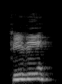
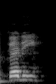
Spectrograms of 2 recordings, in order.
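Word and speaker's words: Fedde: next two Eric uh fi or fedy I believe is is how we say his name and I apologize because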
